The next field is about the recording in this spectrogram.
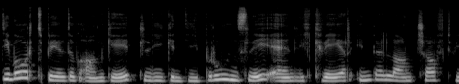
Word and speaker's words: Brunsli: Die schokoladehaltigen Brunsli, ausgesprochen mit langem U, Brunsli, werden nach ihrer Farbe benannt.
